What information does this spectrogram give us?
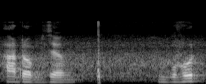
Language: Bodo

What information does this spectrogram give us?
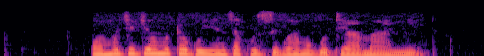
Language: Ganda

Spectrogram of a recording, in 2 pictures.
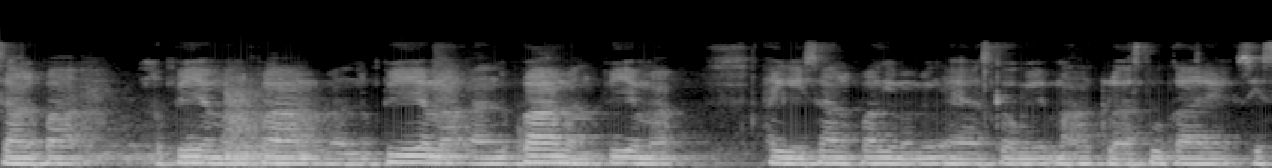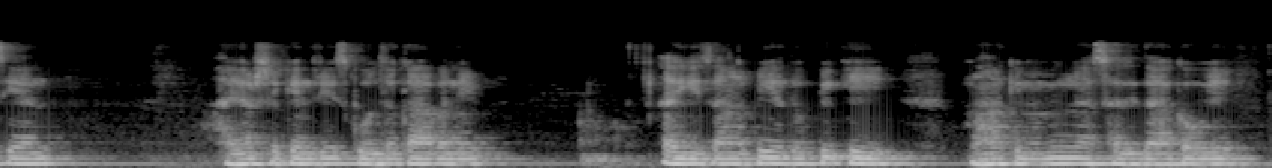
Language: Manipuri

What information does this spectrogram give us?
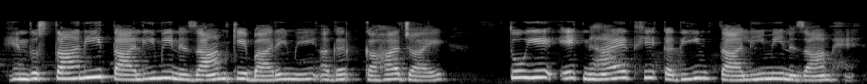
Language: Urdu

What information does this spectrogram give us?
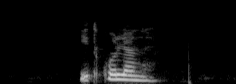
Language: Mari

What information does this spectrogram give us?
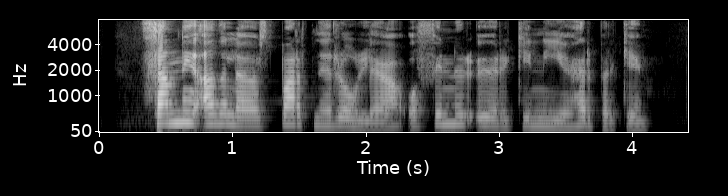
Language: Icelandic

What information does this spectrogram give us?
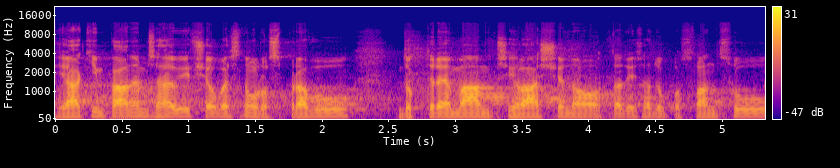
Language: Czech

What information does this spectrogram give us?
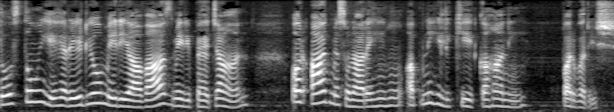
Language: Hindi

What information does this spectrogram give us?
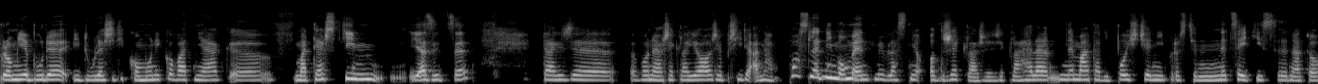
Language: Czech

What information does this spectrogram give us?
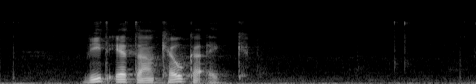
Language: Faroese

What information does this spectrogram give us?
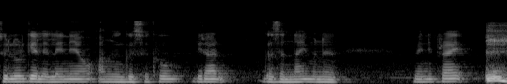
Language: Bodo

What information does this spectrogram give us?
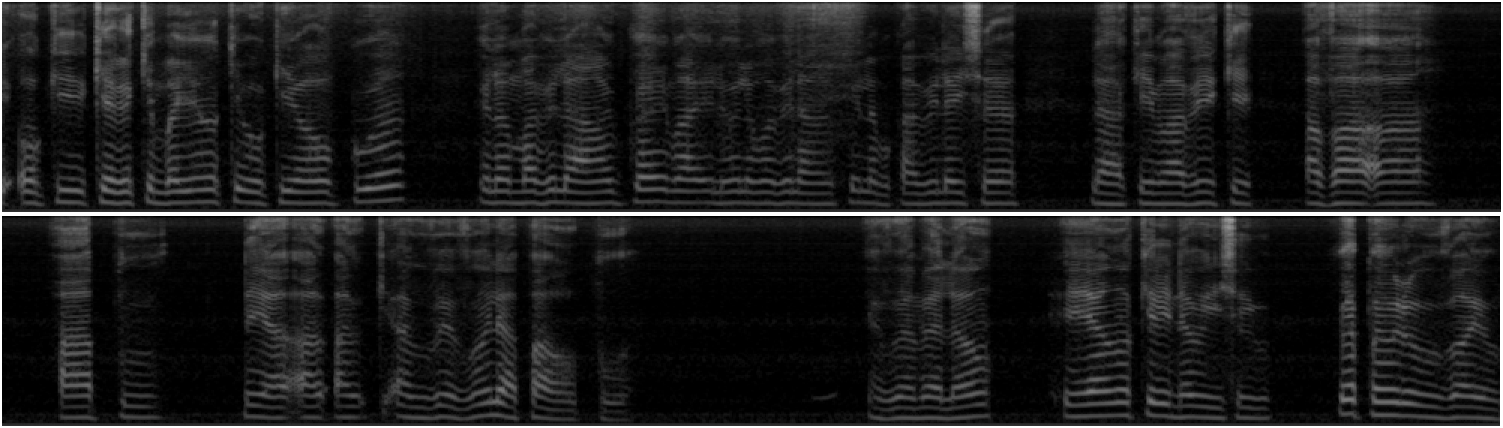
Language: Mekeo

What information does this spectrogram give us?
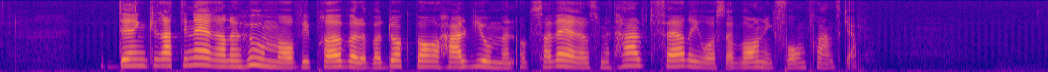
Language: Swedish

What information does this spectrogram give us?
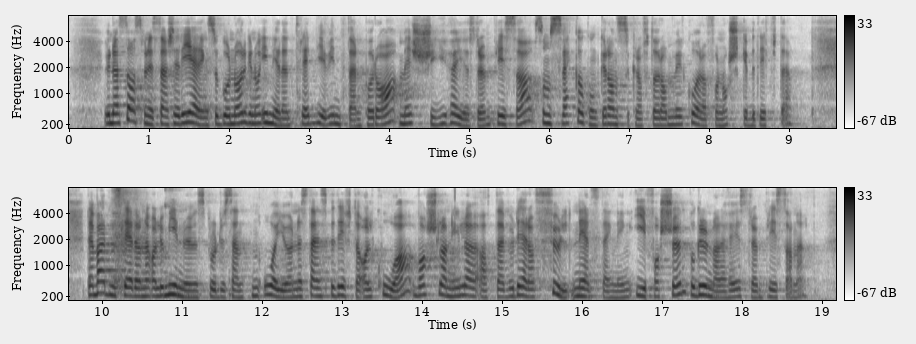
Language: Norwegian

